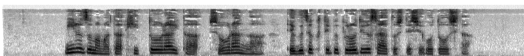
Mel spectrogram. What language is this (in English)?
Japanese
